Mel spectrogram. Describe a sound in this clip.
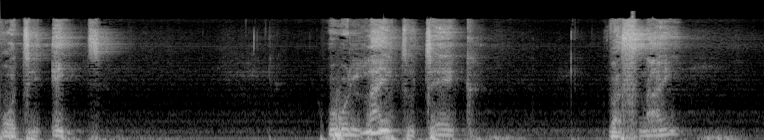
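A man speaks with animation into a microphone, pausing between phrases.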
